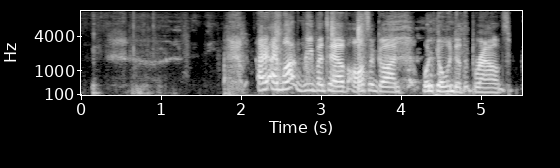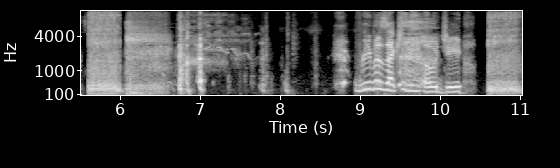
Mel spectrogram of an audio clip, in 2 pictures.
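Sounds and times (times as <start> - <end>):
speech: 1.9 - 5.5, 9.0 - 10.5
short breathy bursts like stifled laughter: 3.7 - 4.9, 6.4 - 10.0
person blowing raspberry imitating a fart: 5.5 - 6.8, 10.5 - 11.0.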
